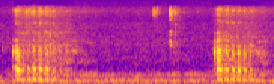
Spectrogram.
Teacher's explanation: Pembentukan dilakukan dengan lidah bagian depan bergetar melawan langit-langit mulut bagian depan. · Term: konsonan getar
